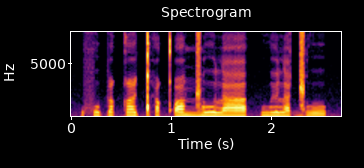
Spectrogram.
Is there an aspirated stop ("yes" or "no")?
yes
